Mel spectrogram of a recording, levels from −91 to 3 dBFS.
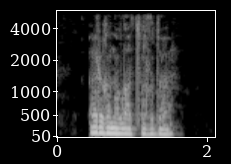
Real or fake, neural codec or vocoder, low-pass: real; none; 5.4 kHz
